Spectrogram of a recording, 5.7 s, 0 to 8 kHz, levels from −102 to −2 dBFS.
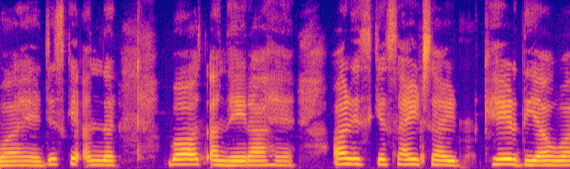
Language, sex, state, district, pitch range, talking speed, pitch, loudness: Hindi, female, Jharkhand, Deoghar, 205-245 Hz, 135 wpm, 215 Hz, -15 LUFS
